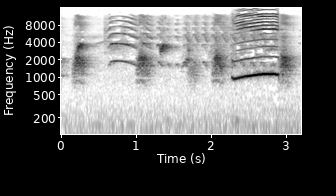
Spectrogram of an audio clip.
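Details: Black-throated laughingthrush song meant to spur other birds into singing, quieter here: soft, breathy notes alternating with thin harmonic whistles, then a sustained, slightly rising, buzzy harmonic note lasting over half a second.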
